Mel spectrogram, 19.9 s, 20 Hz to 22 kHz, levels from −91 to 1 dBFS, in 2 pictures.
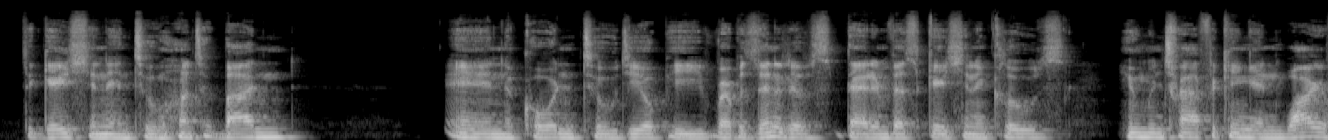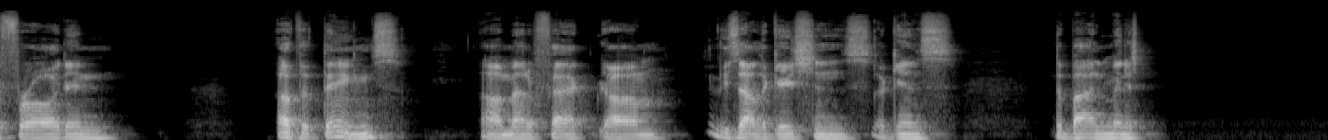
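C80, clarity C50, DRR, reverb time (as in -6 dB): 19.0 dB, 15.5 dB, 8.5 dB, 0.45 s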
